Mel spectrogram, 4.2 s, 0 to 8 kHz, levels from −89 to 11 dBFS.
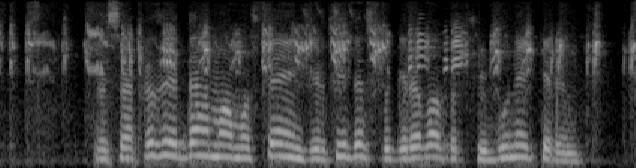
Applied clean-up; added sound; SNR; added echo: neural mask model RNNoise.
